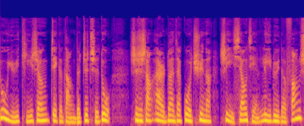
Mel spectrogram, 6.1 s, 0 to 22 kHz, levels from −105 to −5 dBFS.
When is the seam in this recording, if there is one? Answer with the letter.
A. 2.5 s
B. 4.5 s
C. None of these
A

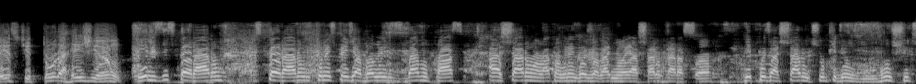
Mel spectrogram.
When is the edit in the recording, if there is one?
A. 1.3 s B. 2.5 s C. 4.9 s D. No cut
A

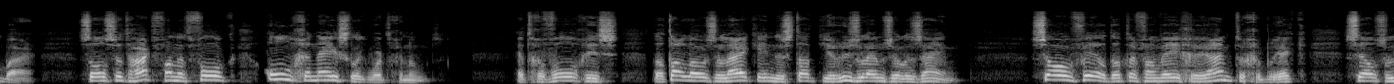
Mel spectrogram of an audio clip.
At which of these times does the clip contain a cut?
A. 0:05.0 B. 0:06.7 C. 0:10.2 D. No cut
B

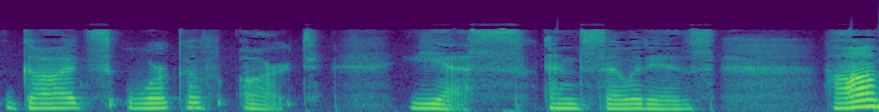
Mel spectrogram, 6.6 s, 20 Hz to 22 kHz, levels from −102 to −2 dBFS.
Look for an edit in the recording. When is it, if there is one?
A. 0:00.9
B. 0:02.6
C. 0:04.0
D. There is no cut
C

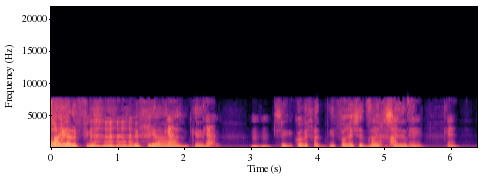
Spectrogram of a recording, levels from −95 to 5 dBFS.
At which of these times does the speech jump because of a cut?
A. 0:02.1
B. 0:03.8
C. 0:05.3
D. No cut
D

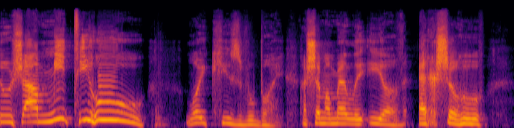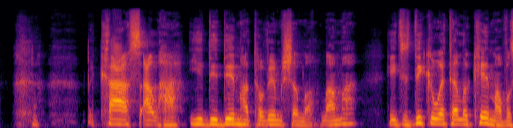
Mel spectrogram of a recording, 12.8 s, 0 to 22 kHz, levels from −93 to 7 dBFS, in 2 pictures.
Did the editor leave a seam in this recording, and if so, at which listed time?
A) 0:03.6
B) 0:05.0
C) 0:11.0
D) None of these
B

